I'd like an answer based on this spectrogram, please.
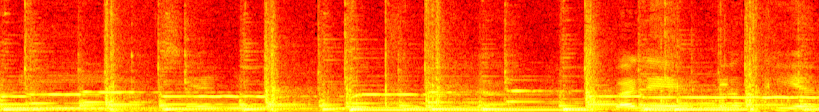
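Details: Bright plucked music with ukulele-like notes and mallet tones plays in short, repeated phrases, with a hint of speech underneath.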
